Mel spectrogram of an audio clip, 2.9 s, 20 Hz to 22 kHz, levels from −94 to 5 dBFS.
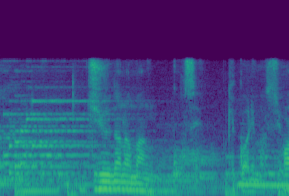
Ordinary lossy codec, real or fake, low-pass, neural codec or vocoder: none; real; 7.2 kHz; none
